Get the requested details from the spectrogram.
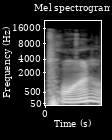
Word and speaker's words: Tuan: Tuan Pham. So can you can you spell that? – Like please? like okay, my my first name is Tuan, like T U A N, and my last name is Fam, like P H A M.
